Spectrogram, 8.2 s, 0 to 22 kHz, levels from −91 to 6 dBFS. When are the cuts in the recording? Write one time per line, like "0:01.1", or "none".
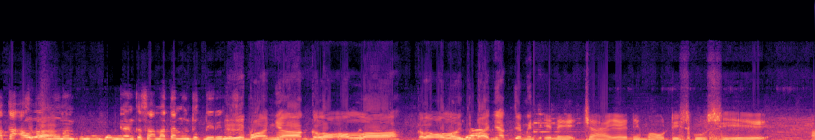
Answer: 0:05.3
